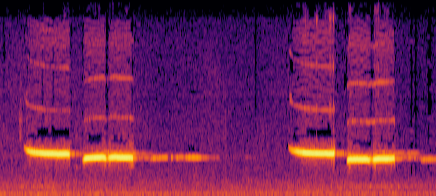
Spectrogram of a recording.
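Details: Two Black-capped Chickadees, perhaps a duet or two competing males, give clear whistled fee-bee songs, a high note dropping to a lower, wavering one. The song is used to attract a mate or declare territory.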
